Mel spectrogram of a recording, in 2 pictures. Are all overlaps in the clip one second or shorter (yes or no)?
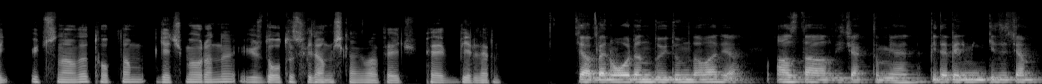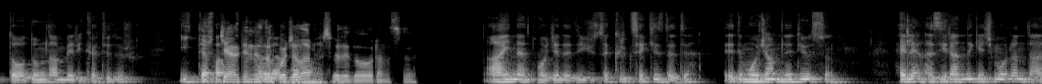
no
